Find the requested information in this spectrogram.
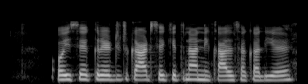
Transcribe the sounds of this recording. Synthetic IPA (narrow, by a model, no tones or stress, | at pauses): oːisekɾeːɖɪʈkaːɾɖsekɪt̪nanɪkaːlsəkəliɛː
